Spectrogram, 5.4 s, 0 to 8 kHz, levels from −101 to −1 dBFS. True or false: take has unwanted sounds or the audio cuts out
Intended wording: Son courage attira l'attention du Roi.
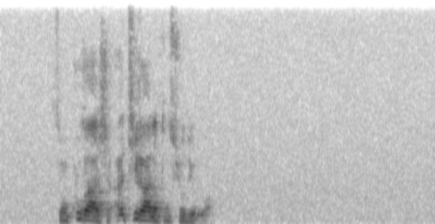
false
